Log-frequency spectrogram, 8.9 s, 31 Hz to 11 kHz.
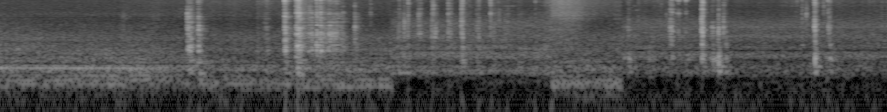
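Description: Scattered light metallic clicks and clinks of a brass compression nut being threaded onto a 10mm Alde gas bubble tester's fitting over a 3/8-inch copper pipe and olive, and adjustable spanners being set on the joint to tighten it.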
